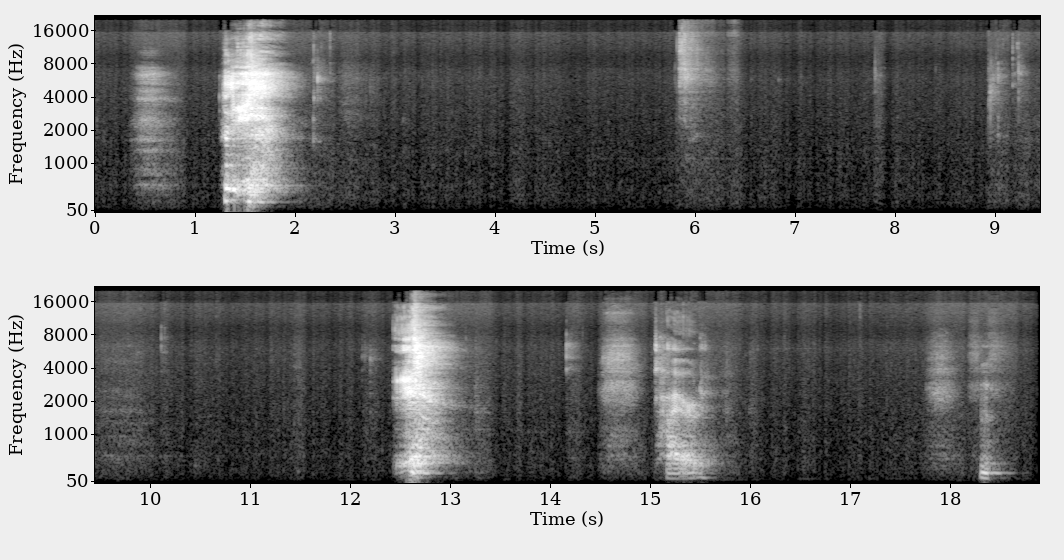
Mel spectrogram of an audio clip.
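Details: Adult man with allergies, sneezing nonstop since morning with headache: about five explosive sneezes with soft breaths between, repeated sneezing fits.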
